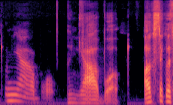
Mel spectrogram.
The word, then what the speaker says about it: Onyeabor: You said it right, the anglicized version, and I'll give everybody the Nigerian version. The Igbo version is Onyeabor. Onyeabor. I'll stick with Anyabo.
